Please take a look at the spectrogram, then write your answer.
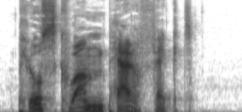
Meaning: pluperfect tense
- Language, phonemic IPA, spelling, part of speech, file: German, /ˈplʊskvamˌpɛʁfɛkt/, Plusquamperfekt, noun, De-Plusquamperfekt.ogg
